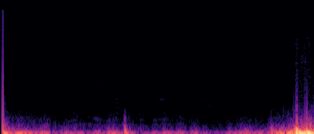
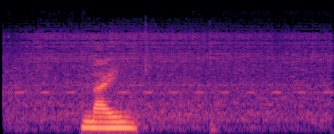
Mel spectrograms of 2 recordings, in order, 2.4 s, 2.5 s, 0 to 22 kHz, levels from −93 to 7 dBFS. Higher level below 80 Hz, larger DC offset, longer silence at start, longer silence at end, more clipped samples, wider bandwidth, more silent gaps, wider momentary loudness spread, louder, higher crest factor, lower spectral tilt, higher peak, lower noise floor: first, -26 dBFS vs -58 dBFS; neither; about the same, 0.05 s vs 0.1 s; about the same, 0 s vs 0 s; neither; second, 0.8 kHz vs 10 kHz; neither; about the same, 22 LU vs 22 LU; second, -36 LUFS vs -19 LUFS; about the same, 18 dB vs 20 dB; first, -9 dB/octave vs -6.5 dB/octave; about the same, -2 dBFS vs -2 dBFS; first, -50 dBFS vs -40 dBFS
